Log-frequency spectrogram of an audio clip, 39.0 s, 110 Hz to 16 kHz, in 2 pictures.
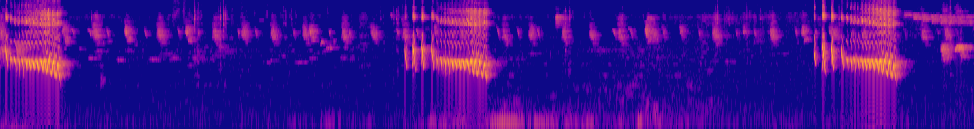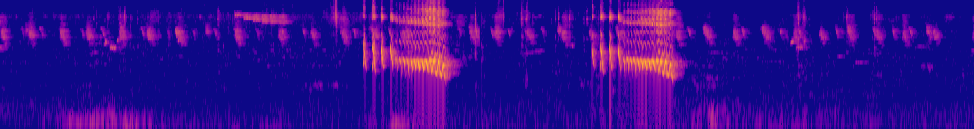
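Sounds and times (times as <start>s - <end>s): bird harsh falling nasal calls: 0.0s - 1.6s, 8.1s - 10.7s, 16.2s - 19.7s, 26.7s - 28.8s, 31.3s - 33.4s.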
